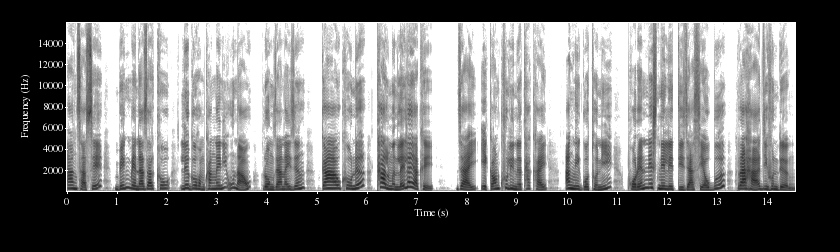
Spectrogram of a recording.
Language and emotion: Bodo, happy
